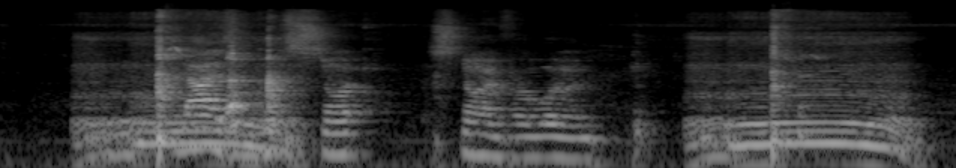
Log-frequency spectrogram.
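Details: Loud snoring: three long, rattling, buzzing snores with a growling, vibrating quality in a small room.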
